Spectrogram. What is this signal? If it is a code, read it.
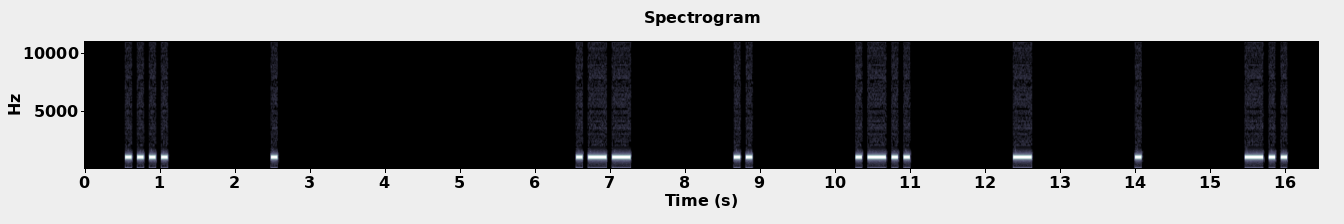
Morse code, heard as a keyed tone, about 15 wpm, spaced as for 5 wpm, 1000 Hz. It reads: HE WILTED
